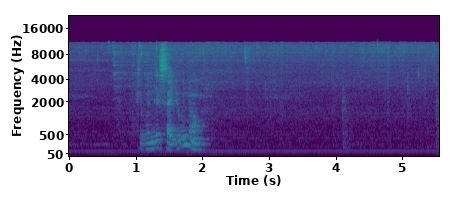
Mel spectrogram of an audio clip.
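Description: Torrijas, bread dipped in egg after soaking in milk and anise, fry in hot oil in a pan, a soft, steady sizzle that a brief spoken remark interrupts before the sizzle carries on alone.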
